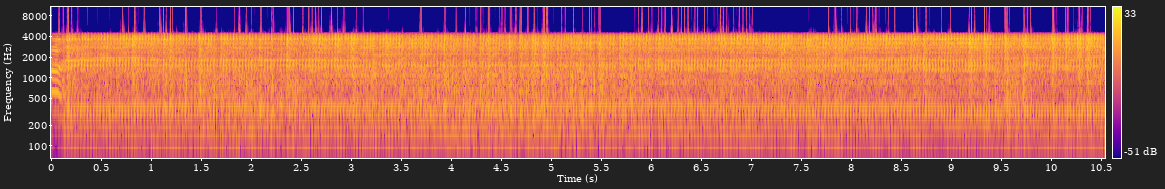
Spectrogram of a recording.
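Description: A vehicle engine running at a low, steady speed with a constant hum, over a steady rush of tyre and road noise from driving slowly on a gravel road.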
